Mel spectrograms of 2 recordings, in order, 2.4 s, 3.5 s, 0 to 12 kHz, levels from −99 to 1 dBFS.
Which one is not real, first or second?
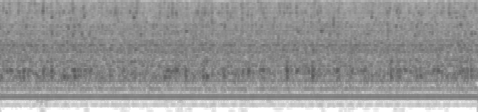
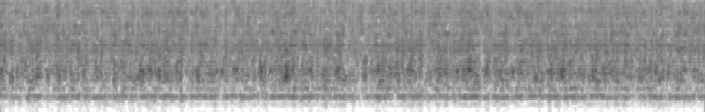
second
